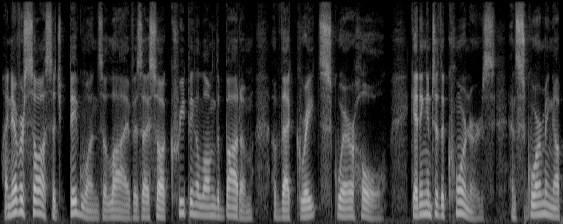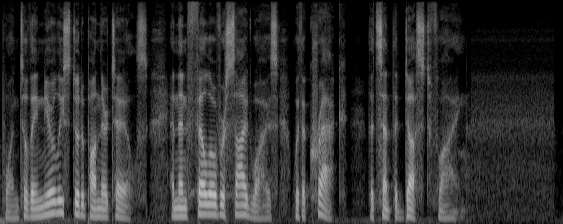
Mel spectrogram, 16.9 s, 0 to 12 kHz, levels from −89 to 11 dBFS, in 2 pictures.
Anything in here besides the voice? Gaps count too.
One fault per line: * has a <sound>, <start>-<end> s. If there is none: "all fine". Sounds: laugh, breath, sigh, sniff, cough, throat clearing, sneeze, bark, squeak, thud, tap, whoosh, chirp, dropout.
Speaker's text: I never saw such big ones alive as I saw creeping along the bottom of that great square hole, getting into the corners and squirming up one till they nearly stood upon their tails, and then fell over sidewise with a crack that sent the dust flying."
all fine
